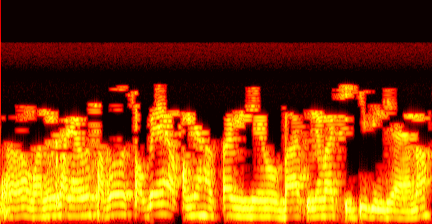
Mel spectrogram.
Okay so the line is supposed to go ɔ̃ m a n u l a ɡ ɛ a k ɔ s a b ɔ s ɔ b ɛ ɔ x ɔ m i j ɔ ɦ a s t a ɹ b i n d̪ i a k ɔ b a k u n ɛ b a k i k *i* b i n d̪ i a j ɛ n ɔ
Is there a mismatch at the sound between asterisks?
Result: no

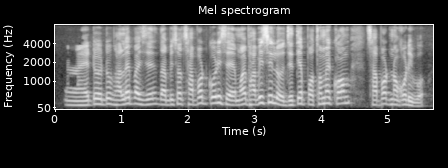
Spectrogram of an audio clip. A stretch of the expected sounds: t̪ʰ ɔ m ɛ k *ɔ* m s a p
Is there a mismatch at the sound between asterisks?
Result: no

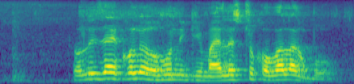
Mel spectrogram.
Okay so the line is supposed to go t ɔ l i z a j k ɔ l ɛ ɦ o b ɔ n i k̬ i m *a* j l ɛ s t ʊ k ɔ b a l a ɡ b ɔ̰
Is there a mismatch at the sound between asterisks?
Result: no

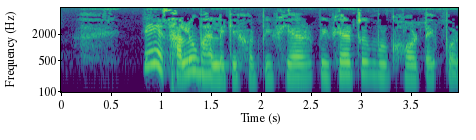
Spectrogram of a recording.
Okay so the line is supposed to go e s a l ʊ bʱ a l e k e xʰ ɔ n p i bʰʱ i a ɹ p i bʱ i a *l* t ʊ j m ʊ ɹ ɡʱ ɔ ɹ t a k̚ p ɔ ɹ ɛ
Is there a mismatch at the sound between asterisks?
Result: yes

